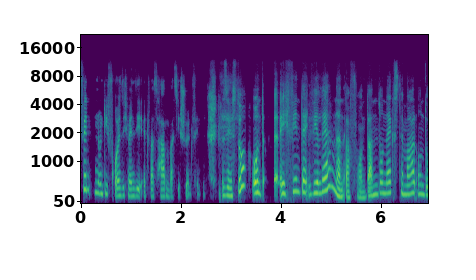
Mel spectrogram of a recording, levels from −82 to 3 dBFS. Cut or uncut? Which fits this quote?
cut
